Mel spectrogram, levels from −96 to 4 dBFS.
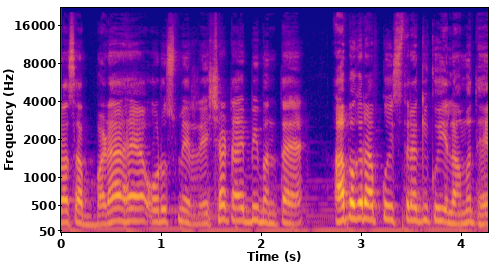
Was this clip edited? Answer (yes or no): yes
